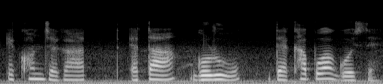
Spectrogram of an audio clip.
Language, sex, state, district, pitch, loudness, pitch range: Assamese, female, Assam, Sonitpur, 210 Hz, -16 LUFS, 200-235 Hz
